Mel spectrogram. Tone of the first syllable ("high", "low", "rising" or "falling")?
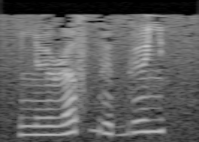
low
